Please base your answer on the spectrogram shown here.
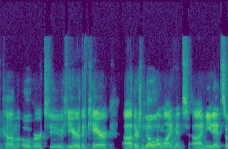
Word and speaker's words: char: C programmer because uh this is obviously short for character and nobody says character they say character so this should be pronounced care and not char um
